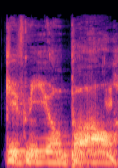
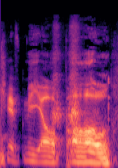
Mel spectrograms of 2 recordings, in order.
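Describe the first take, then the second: First: Slow menacing villain line; lightly voiced bully demanding the ball; slow theatrical villain menace. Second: Lightly growled bully demand; a hint of a cartoon villain; slow theatrical villain menace. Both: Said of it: "Jim was the voice, the voice of a villain".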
